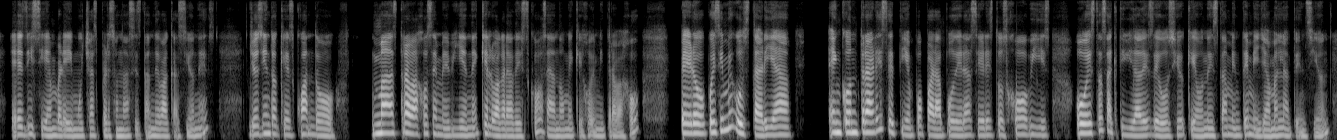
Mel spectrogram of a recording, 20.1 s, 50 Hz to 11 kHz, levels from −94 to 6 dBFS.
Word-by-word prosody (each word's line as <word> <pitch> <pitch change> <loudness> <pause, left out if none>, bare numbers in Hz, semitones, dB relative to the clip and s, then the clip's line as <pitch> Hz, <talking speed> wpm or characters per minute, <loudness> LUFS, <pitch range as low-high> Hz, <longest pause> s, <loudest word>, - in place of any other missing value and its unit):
es 185 -1 0
diciembre 165 -4 -2
y 155 - 0
muchas 155 +1 -5
personas 155 0 -4
están 165 - -6
de 160 - -2
vacaciones. 155 - -5 0.5
Yo 195 +1 -1
siento 205 0 -1
que 180 - -6
es 170 -2 -7
cuando 165 -5 0 0.5
más 220 0 +5
trabajo 210 -2 +4
se 205 -1 -4
me 170 -3 -4
viene, 170 +3 -3
que 215 -1 -1
lo 170 -3 +1
agradezco, 155 - -1
o - - -6
sea, 155 -11 -2
no 150 0 -3
me 155 0 -4
quejo - - -8
de - - -4
mi 155 -1 -4
trabajo. 75 - -4 0.6
Pero 220 -1 +6
pues 240 +1 +3
sí 275 - +2
me 325 +5 +2
gustaría 185 - +4 0.6
encontrar 235 0 +6
ese 275 -5 -1
tiempo 185 -2 -5
para 165 -3 +2
poder 165 0 -2
hacer 170 -1 -4
estos 170 -1 -6
hobbies, 185 -3 -3 0.4
o 220 0 +7
estas 225 +6 -1
actividades 170 -3 -2
de 165 -1 +1
ocio 155 +3 -3
que 160 - -3
honestamente 165 +2 -3
me 175 -4 -3
llaman 155 +1 -1
la 170 - -3
atención. 145 - -6
170 Hz, 160 wpm, -25 LUFS, 155-205 Hz, 0.6 s, o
